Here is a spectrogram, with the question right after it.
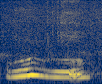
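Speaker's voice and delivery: soft, hushed mock gasp of wonder; whispered ooh of delight. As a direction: marvel quietly for the child.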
